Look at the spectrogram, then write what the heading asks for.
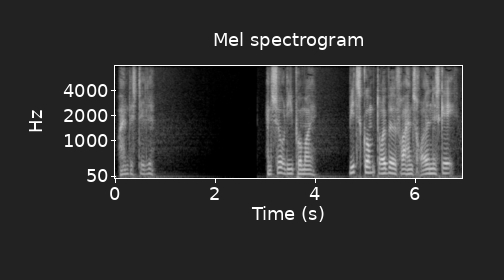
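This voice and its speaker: Man reading a scary storybook. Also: mid-range voice. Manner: steady first-person storybook narration. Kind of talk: reading a children's horror story aloud.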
